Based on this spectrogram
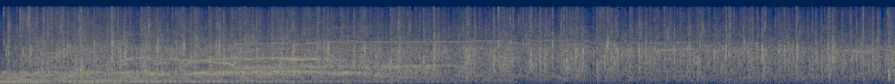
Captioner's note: applause and cheers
